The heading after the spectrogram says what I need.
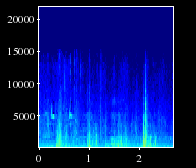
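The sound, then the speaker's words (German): Faint footsteps of someone walking up a small hill on an outdoor walk by the water: a few soft, evenly spaced steps at a steady walking pace, with no talk. “So, jetzt gehen wir ein kleines Hügelchen hoch.”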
